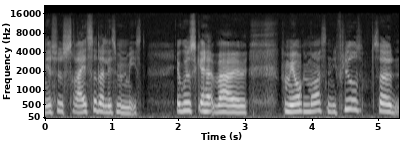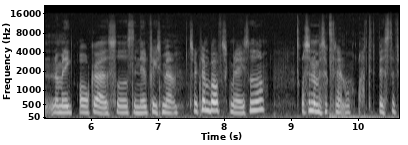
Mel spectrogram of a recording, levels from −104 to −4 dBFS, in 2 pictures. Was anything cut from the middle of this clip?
yes; 6 cuts; at 3.9 s, 5.7 s, 7.6 s, 8.0 s, 8.4 s, 9.6 s

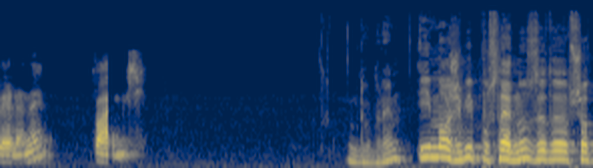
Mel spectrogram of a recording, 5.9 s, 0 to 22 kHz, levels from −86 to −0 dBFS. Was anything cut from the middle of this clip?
yes; 2 cuts; at 1.1 s, 4.1 s

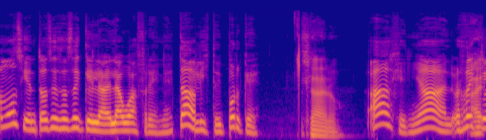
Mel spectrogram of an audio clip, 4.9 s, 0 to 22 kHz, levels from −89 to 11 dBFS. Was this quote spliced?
yes; 1 cut; at 1.9 s

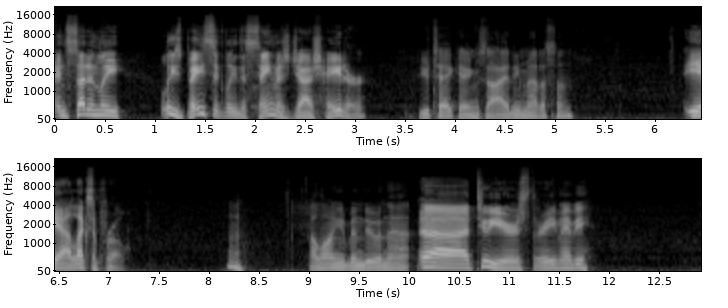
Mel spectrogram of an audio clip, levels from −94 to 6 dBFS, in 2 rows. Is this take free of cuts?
yes; 0 cuts

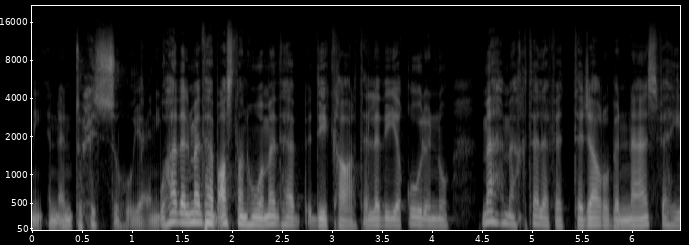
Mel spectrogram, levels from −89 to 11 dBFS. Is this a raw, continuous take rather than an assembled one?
yes; 0 cuts

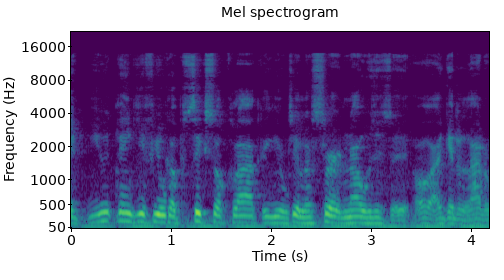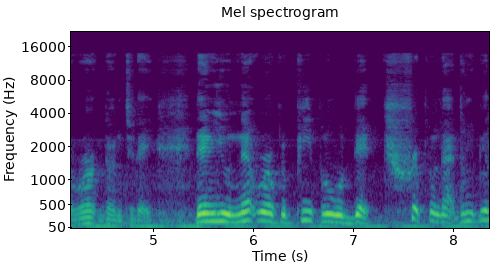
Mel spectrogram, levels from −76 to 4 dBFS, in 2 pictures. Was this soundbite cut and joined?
yes; 2 cuts; at 0.9 s, 2.2 s

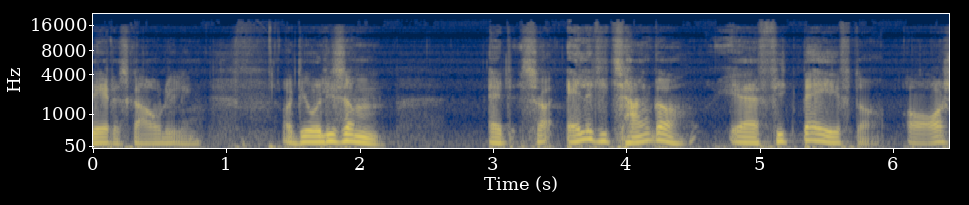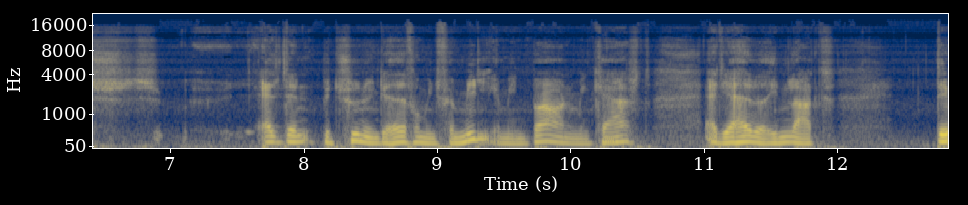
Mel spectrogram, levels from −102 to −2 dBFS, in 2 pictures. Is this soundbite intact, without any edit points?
yes; 0 cuts

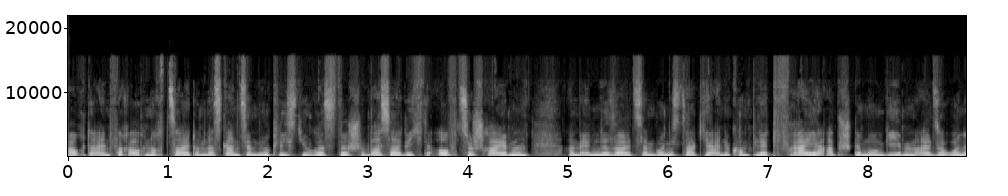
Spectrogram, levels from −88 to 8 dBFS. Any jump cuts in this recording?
no; 0 cuts

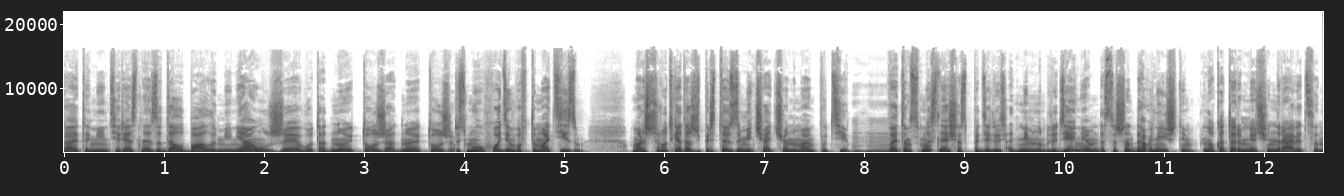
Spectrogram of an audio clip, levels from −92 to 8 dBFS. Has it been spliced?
no; 0 cuts

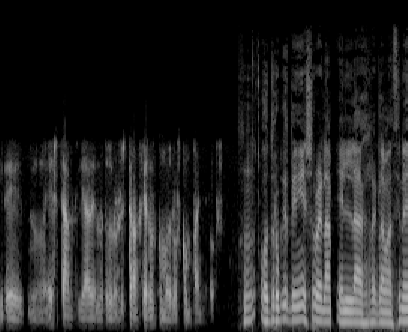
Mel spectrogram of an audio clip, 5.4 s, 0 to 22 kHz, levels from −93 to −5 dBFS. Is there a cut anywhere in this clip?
yes; 3 cuts; at 1.4 s, 3.7 s, 4.4 s

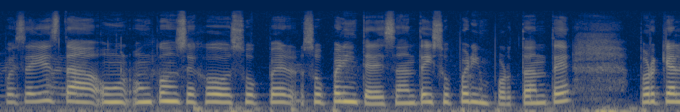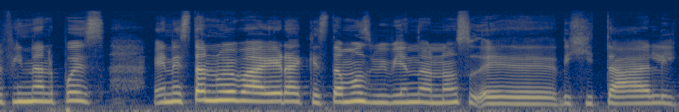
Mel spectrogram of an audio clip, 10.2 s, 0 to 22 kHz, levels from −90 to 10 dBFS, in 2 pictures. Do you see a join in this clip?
no; 0 cuts

